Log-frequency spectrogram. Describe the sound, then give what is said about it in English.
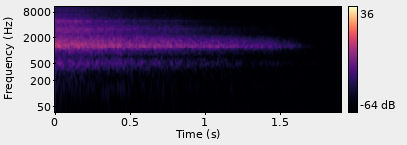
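A long breath blown out through the mouth as part of a breathing exercise, a steady airy rush that gradually fades to silence, with no talk. “Do that again, in through your nose. And out through your mouth.”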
